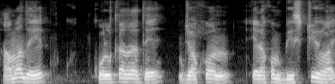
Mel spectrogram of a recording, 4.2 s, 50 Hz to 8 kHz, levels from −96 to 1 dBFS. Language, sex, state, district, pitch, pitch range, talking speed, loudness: Bengali, female, West Bengal, Kolkata, 125 Hz, 120-135 Hz, 100 wpm, -13 LUFS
